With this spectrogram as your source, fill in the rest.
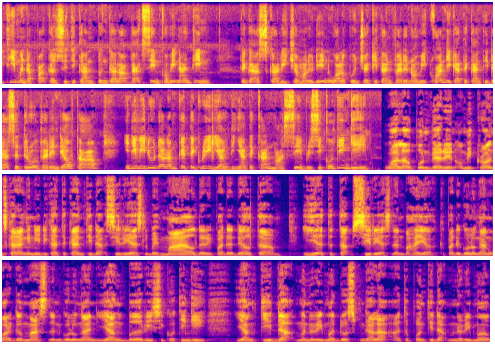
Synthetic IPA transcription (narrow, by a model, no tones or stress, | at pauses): t̪imə̃ndapa̰t̪̚kansut̪ikanpəŋɡala̰ʔva̰k̚sinkɔvid̚nãj̃nt̪in | t̪əɡaskaɾid͡ʒamaludinwalawpʊnd͡ʒaŋkit̪anvɛɾənɔmikɾɔndikat̪akant̪idaʔsət̪əɾʊtvɛɾiəndɛlt̪aʔĩndividudalamkat̪əɡoɾijaŋdiɲat̪akanmãsɪhbəɾisikot̪iŋɡi | walawpʊnvɛɾiənɔmĩkɾɔnsə̥kaɾaŋinĩdikat̪akant̪idaʔsiɾiəsləbɪhmajldaɾipadadɛlt̪a | iət̪ət̪ap̚siɾiəsdanbaɦajakə̥padaɡoloŋãnwarɡamãsdanɡoloŋãnjaŋbərisikot̪iŋɡi | jaŋt̪idaʔmə̃nə̃ɾimãdɔspəŋɡalaʔat̪awpʊnt̪idaʔmənə̃ɾimã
